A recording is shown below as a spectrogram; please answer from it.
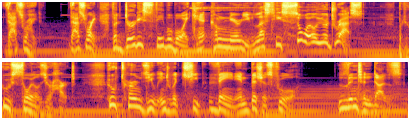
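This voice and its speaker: A man's voice: a little high, sing-song, slow pace, over music, exaggerated voice. An actor playing a bitter, proud young stable boy in love, intense and brooding, in a period audio drama. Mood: bitter, accusing.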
